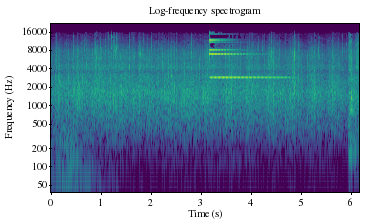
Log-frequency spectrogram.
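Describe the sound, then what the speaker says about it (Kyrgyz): Sustained, dense applause from a concert audience in a philharmonic hall, steady clapping throughout with a brief high ringing tone partway through. "Келген коноктор тынбай эле кол чабып аткан имиш."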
